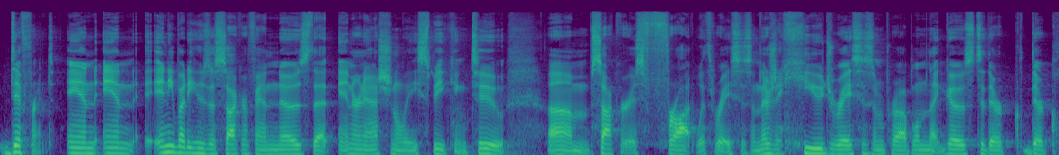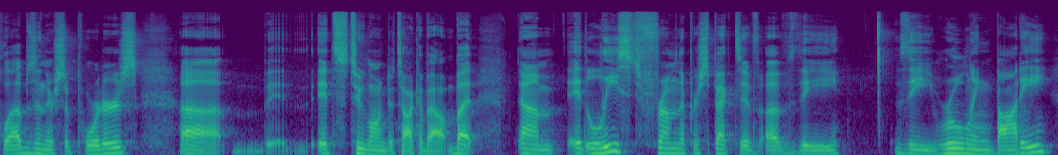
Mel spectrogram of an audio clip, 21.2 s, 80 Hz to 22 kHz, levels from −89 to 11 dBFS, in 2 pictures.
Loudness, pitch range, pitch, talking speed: -22 LUFS, 110-130 Hz, 120 Hz, 145 wpm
